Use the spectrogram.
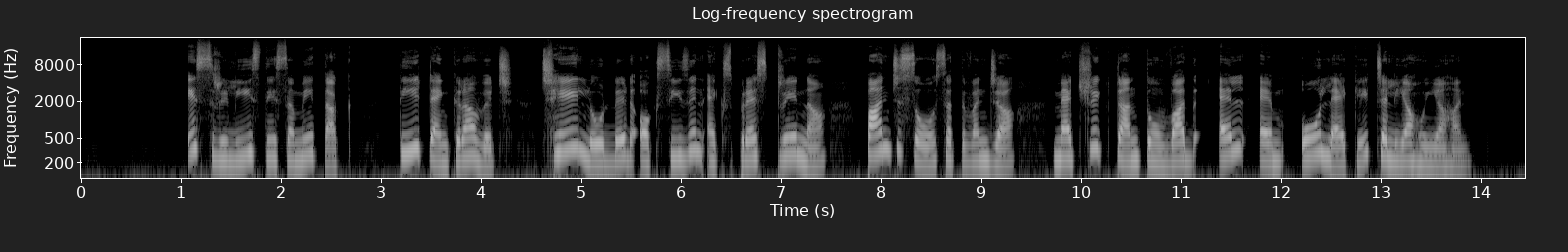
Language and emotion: Punjabi, neutral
